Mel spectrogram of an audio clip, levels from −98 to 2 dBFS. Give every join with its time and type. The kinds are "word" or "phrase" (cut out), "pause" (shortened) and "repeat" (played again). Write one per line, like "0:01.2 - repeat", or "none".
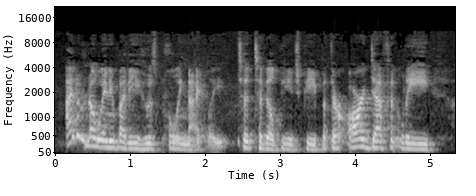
none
